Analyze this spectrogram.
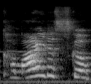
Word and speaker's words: kaleidoscope: Oh, you actually don't know how to pronounce it. K or ka liidoscope. Oh, kaleidoscope.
